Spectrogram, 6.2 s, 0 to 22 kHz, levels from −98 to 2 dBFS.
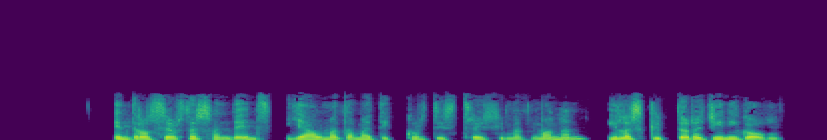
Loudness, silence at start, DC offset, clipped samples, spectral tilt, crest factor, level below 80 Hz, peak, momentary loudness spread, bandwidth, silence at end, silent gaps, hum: -18 LUFS; 0.85 s; under 0.1%; under 0.1%; -6.5 dB/octave; 18 dB; -58 dBFS; -2 dBFS; 9 LU; 7.4 kHz; 0.35 s; 2.04-2.14 s, 2.95-3.04 s, 3.42-3.46 s, 4.42-4.55 s, 5.02-5.07 s; none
